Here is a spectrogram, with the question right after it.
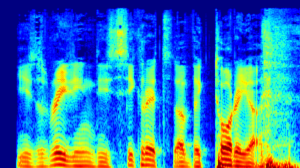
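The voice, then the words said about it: Poor Spanish accent, sounds Russian. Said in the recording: “sounds more like a Russian accent, by the way, not Spaniard ... Russian ... my imitation ... Sucks”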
